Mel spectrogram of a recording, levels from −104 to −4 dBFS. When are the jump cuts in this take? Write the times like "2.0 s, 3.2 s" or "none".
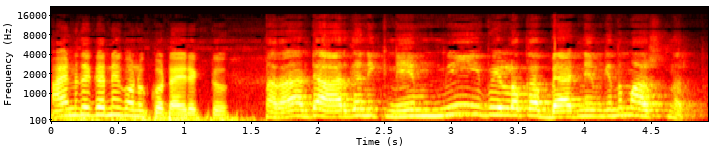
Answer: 1.6 s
